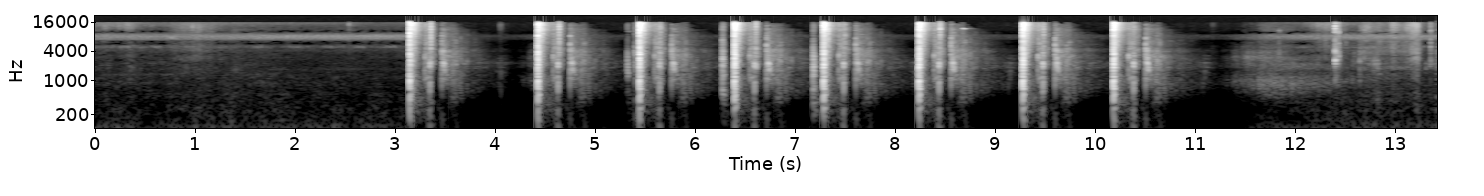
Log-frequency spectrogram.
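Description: Seven sharp, loud gunshots from a Taurus GX4XL 9mm pistol at an outdoor range ring out roughly once a second, each a crisp crack, with faint wind and background noise before and after the string.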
